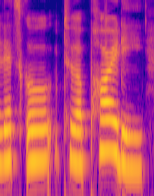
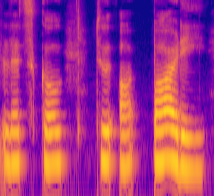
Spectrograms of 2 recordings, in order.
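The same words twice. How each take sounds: First: Party begins with a clear P sound. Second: Party begins with a B-like sound. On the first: The speaker calls it right. "when they want to say" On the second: The speaker calls it wrong. "it will sound like"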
